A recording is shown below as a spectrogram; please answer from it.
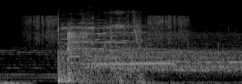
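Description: A shattering sound effect: one sudden crash about half a second in, followed by a ringing, tinkling tail that fades over about a second.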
